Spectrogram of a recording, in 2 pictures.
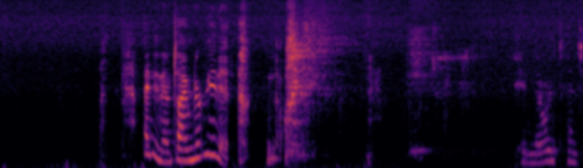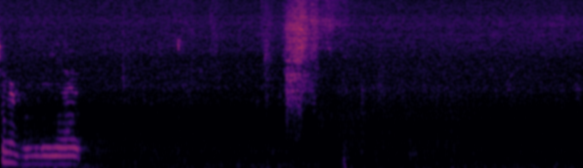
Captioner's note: laughs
